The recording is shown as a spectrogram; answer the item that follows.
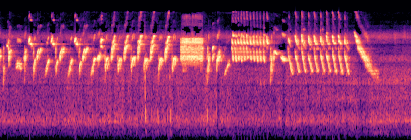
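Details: Goldfinch trained to sing, delivering a rapid, high chattering song with tinkling notes, short buzzy rattles and a final falling sweep, over a constant low hum.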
